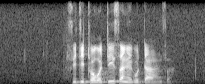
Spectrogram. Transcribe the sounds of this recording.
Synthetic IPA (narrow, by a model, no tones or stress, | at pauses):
sitʼitʰɔk̬otʼisaŋek̬ud̥ʱaːnt͡sʼa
